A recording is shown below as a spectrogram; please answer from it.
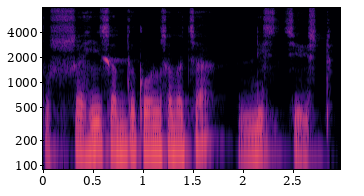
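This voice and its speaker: A man's voice: fairly high pitch, fairly even intonation, takes it slowly, creaky, mellow, breathy edge. A man teaching a Hindi grammar lesson for an exam, going through the answers one by one in an explanatory way.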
